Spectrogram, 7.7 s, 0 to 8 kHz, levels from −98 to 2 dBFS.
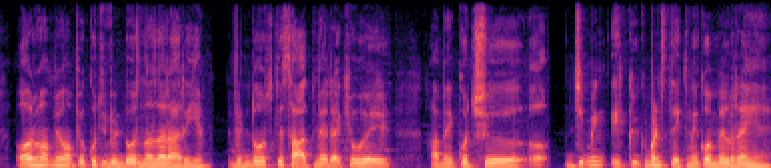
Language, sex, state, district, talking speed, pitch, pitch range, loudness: Hindi, male, Rajasthan, Nagaur, 195 wpm, 150 Hz, 145-160 Hz, -18 LUFS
